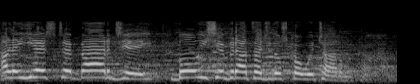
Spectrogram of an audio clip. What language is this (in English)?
Polish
